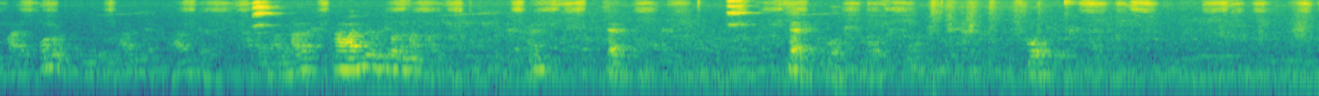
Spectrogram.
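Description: A marker squeaks and scrapes on a whiteboard.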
